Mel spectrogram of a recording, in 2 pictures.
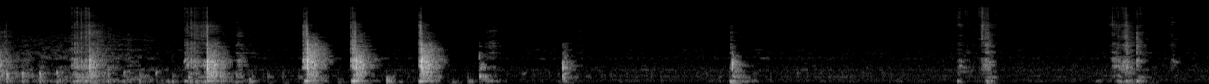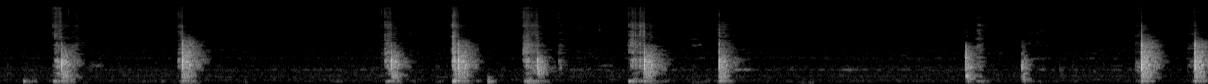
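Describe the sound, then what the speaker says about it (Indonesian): A knife slices small pieces of spice ingredients on a cutting board in sharp, close chops, coming in uneven clusters separated by short pauses, with no talking over them. "di sini kita iris-iris kecil supaya gampang dihaluskannya ya"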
